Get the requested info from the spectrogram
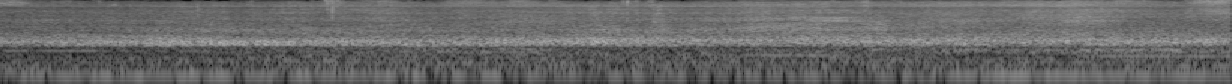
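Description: Steady vehicle noise: a low rumble with a hiss over it, running on without a break.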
